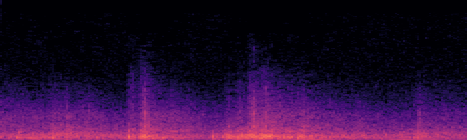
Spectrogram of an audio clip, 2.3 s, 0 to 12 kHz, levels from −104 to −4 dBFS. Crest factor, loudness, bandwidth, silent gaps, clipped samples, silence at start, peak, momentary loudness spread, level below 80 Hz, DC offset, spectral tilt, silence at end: 18 dB; -43 LUFS; 7.8 kHz; none; under 0.1%; 0 s; -24 dBFS; 10 LU; -66 dBFS; under 0.1%; -8.5 dB/octave; 0 s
